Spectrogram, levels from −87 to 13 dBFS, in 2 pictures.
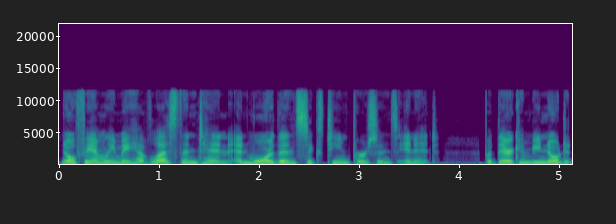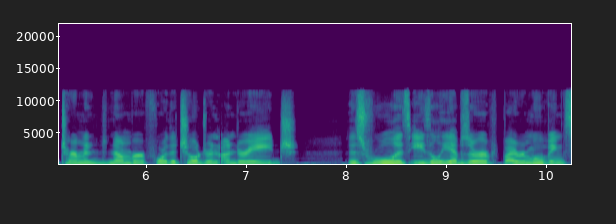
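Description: No technical faults detected anywhere in this speech recording.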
